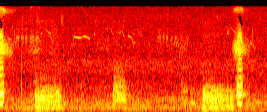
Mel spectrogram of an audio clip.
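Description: Antelope calls: low bleating grunts about a second in and again at four seconds, a shorter call between, and a shrill cry that falls steeply in pitch at the start and again near the end.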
